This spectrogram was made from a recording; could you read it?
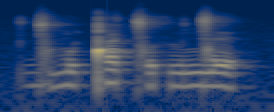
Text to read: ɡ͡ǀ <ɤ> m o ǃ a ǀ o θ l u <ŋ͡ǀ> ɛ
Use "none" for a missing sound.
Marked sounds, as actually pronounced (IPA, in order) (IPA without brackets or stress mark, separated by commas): o, ŋ͡ǀ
